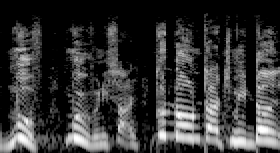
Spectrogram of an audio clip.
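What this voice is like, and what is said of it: Put-on Nigerian accent. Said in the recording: “He put on a Nigerian accent to say that?”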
